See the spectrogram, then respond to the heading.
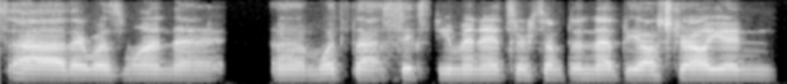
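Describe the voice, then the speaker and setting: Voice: mid-range voice, monotone, normal speed, clear, resonant tone, no room sound, highs cut off. A livestream host giving casual, blunt commentary to viewers in slangy, profanity-laced speech, often repeating points for emphasis.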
